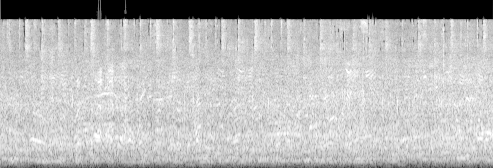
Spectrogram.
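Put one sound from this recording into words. A crowd chatters all around in a large echoing hall.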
